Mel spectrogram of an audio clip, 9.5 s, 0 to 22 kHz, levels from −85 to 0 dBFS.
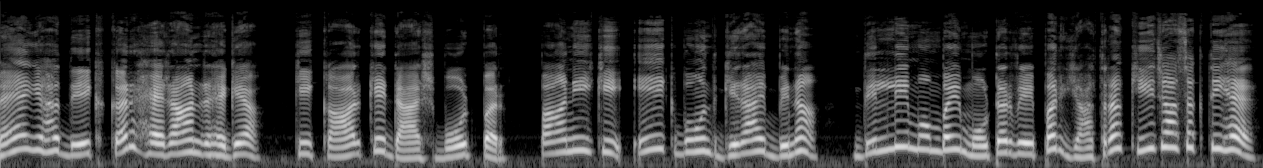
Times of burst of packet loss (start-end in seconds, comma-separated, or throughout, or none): none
